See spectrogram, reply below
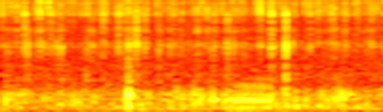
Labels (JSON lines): {"label": "biophony", "recorder": "HydroMoth"}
